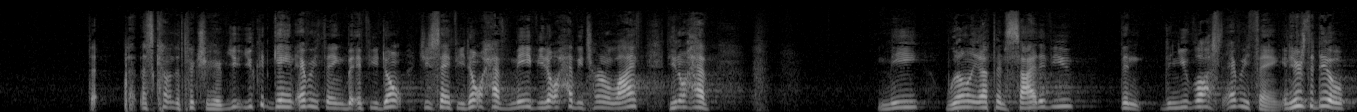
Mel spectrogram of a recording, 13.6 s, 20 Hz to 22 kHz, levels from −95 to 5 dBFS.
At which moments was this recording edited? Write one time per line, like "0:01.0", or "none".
none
